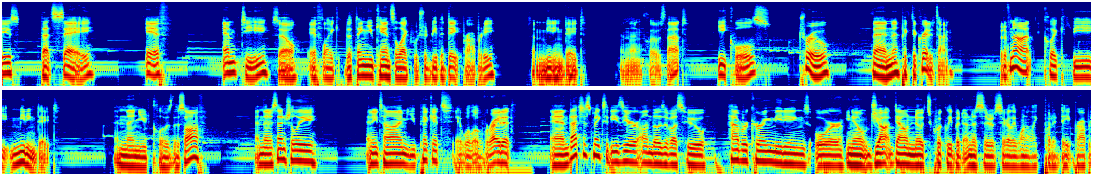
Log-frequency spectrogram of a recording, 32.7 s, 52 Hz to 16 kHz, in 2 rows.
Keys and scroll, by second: 19.7 ctrl+Return.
